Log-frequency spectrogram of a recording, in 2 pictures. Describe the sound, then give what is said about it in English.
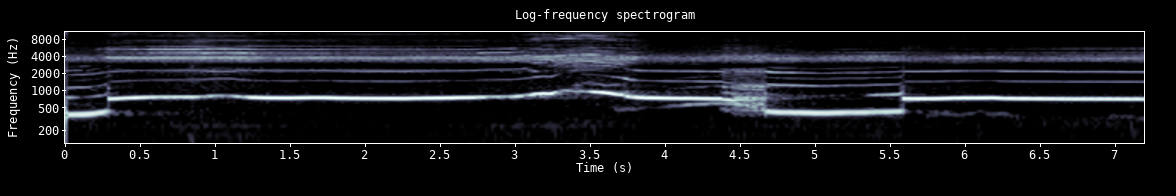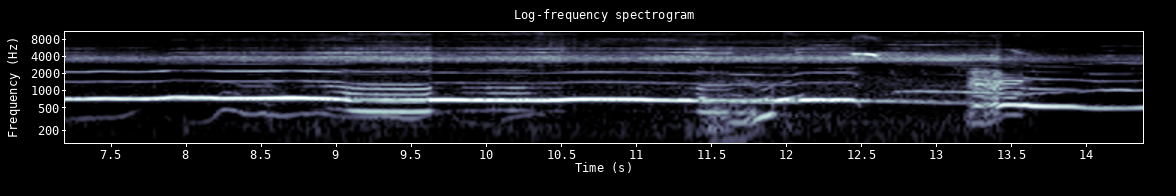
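A person imitates a wolf howl: long, wavering, sustained howls rising and falling in pitch, loud, with overlapping howling voices and no talking. “I think they're going to be turning into some wolves by midnight.”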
